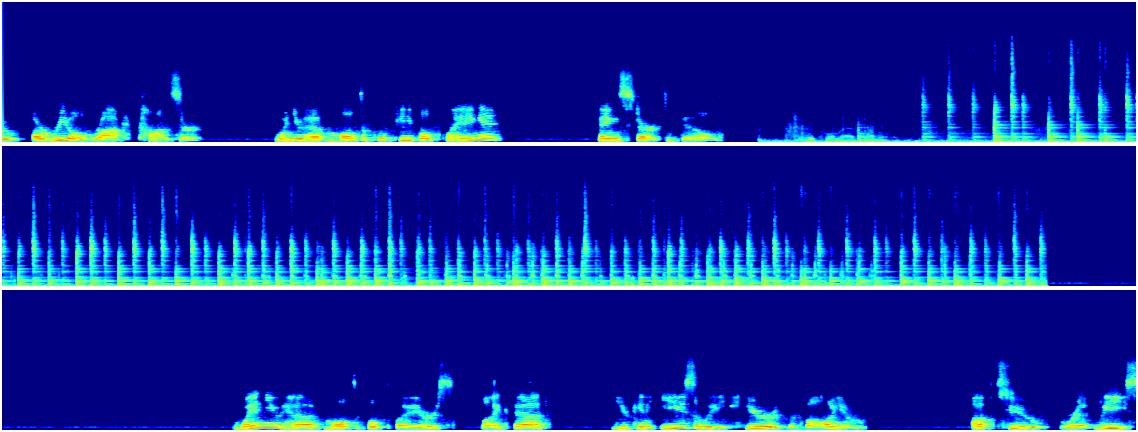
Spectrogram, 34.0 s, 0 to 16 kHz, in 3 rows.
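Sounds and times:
rock gong struck rapidly: 8.6s - 21.8s.

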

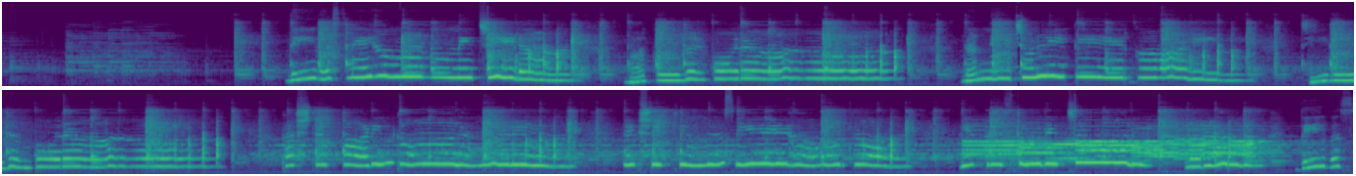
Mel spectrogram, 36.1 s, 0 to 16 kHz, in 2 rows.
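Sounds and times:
woman singing solo: 30.8s - 36.0s.

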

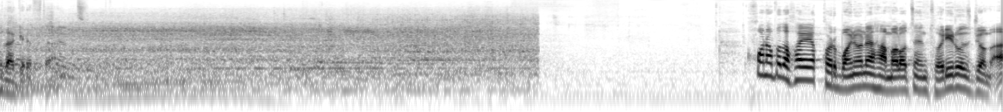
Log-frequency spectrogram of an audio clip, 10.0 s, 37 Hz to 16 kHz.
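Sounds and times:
military vehicles driving past: 0.0s - 5.4s.

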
